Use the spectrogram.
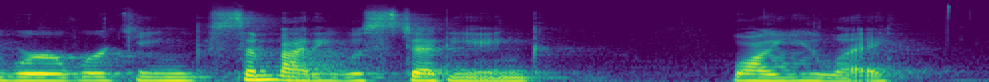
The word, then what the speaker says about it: guayule: say that we were working somebody was studying while you lay.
